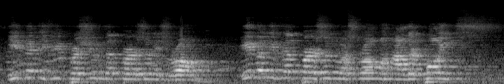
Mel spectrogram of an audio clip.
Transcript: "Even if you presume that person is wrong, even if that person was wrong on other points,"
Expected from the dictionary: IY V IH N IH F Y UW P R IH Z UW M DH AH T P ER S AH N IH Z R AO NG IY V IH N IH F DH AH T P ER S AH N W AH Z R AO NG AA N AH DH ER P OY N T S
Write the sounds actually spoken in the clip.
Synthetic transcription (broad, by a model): IY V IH N IH F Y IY P R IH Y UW M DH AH T P ER S AH N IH S R AO NG IY V IH N IH F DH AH T P ER S AH N W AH S R AO NG AA N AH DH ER P OY N T S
